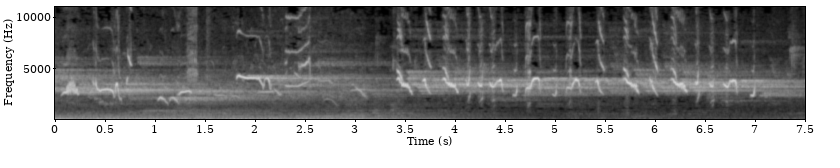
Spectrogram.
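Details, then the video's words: Agitated Oriental magpie-robin with spread tail singing a full, varied song to provoke rivals into singing. Whistled slurs give way to a fast run of sharp rising and falling notes repeated in quick succession. A low hum fades out early. "dijamin kacer langsung ngamuk2 dengar kacer ini bongkar emosi buka ekor ngobra full isian"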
